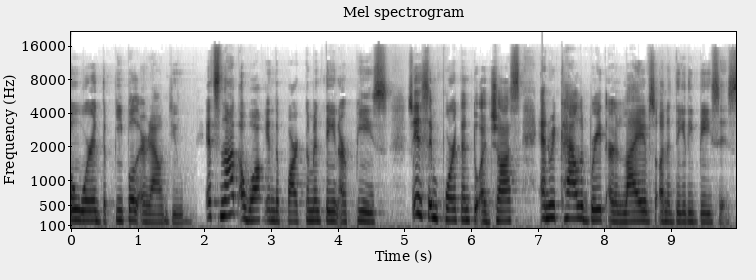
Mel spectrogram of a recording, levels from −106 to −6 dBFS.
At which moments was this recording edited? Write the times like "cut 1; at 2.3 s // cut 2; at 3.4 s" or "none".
cut 1; at 1.9 s // cut 2; at 5.1 s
